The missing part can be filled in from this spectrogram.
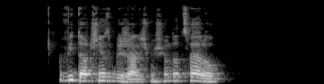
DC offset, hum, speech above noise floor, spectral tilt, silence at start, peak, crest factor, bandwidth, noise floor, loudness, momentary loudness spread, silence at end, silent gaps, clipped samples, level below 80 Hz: under 0.1%; none; 69 dB; -5.5 dB/octave; 0.6 s; 0 dBFS; 18 dB; 16.5 kHz; -85 dBFS; -17 LUFS; 9 LU; 1.05 s; none; under 0.1%; -60 dBFS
